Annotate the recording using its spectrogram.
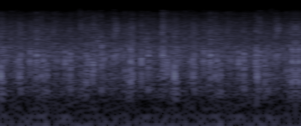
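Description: Large audience applauding, many hands clapping in a dense, steady spread of claps.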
